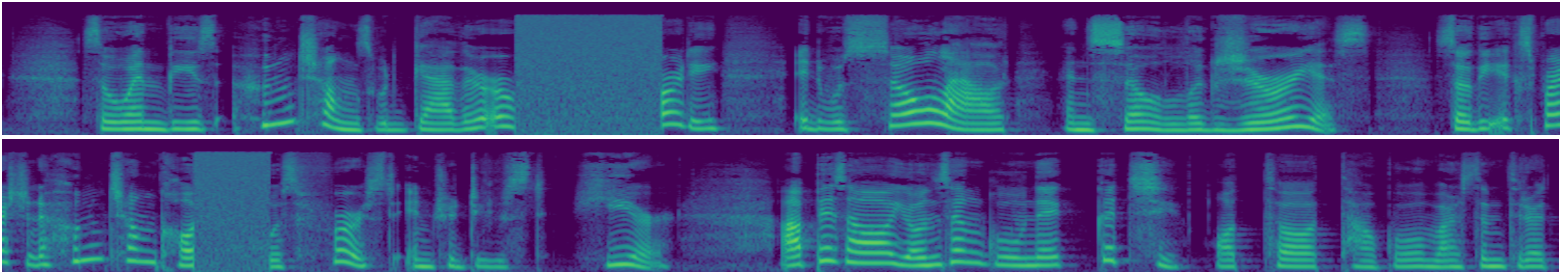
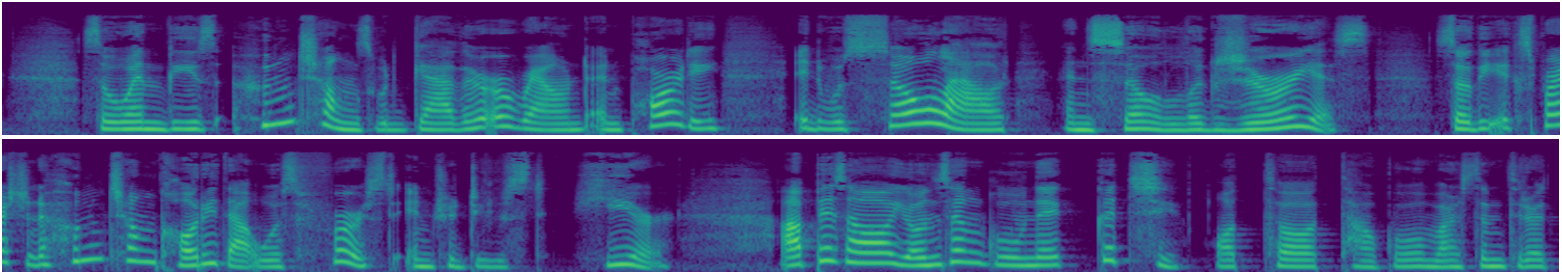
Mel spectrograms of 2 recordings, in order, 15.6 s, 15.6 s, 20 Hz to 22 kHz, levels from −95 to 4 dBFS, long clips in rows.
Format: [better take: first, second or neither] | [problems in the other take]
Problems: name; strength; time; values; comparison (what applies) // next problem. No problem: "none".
second | audio cutting out; filled with static; at 2.5 s for 0.5 s and at 8.5 s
